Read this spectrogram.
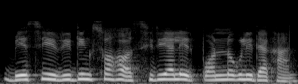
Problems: constant background noise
